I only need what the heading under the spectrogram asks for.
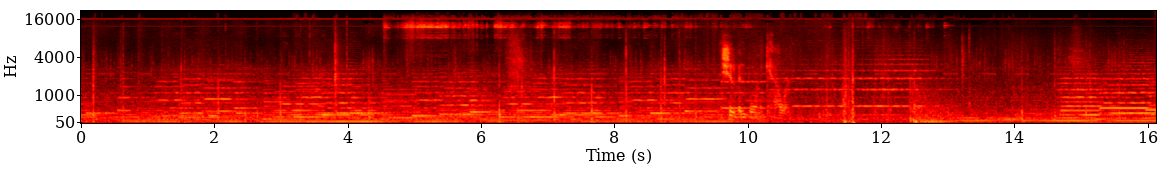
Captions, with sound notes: (chains rattling) I should have been born a coward. (cloth rustling) (footsteps)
